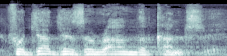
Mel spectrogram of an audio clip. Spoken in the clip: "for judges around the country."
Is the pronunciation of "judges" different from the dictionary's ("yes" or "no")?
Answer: no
